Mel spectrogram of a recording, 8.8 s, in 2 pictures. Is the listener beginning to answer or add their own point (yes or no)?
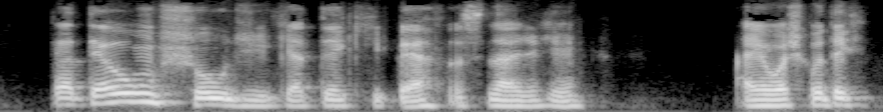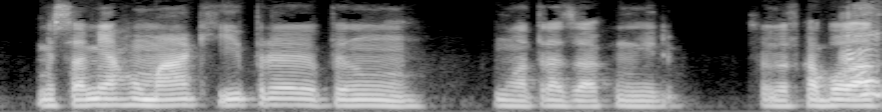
yes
